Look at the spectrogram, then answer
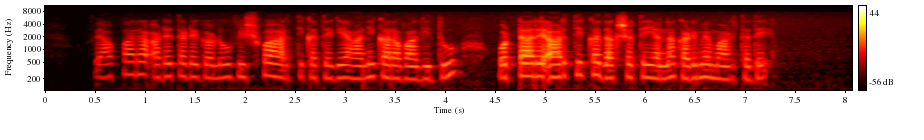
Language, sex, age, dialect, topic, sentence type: Kannada, female, 25-30, Coastal/Dakshin, banking, statement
